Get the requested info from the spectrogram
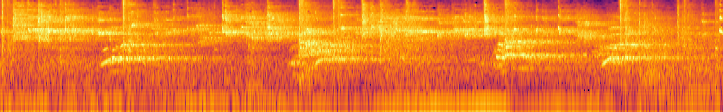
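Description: Badminton doubles rally in a large echoing hall: sharp racket strikes on the shuttlecock at irregular intervals, with shoes squeaking on the court. Voices call out several times, each call held for about half a second to a second.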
